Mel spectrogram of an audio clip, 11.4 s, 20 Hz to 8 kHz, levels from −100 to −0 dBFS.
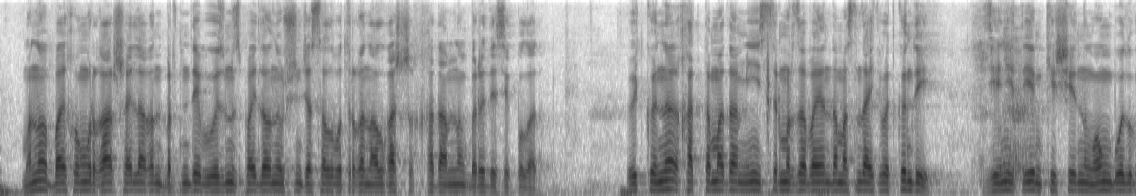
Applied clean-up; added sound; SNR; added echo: none; none; none; none.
